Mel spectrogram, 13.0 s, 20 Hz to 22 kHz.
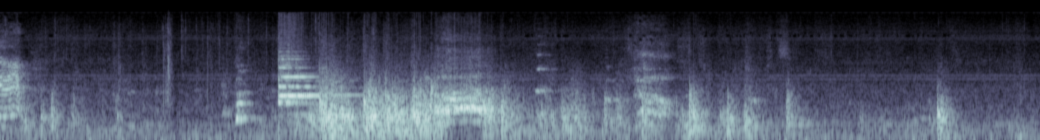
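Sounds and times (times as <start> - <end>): ring bell: 3.5 - 4.0
crowd shouting and cheering: 5.2 - 6.4.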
